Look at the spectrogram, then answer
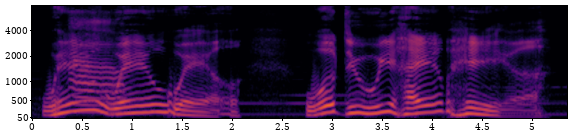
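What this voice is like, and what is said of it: Imitates a cartoon villain's voice. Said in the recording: “I'm guessing it's Oogie. ... that's a very good impression if it is.”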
